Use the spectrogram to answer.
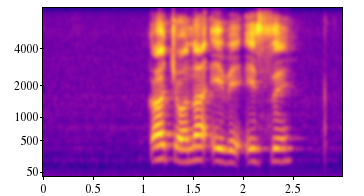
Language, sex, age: Northern Sotho, male, 24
